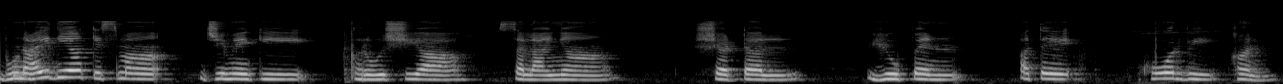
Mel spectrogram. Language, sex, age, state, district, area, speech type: Punjabi, female, 45-60, Punjab, Jalandhar, urban, spontaneous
